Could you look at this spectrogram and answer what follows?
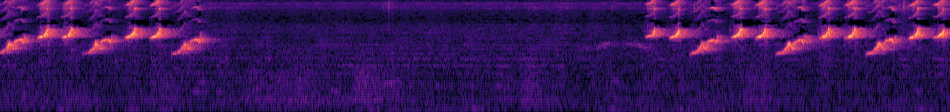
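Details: Cinereous tit in full, varied rolling song for training captive birds: crisp high notes paired in quick, bouncing phrases, repeated rapidly in two bursts separated by a three-second quiet gap with low room hum.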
